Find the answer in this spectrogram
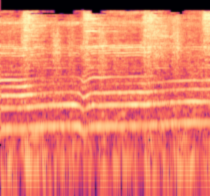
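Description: A song playing: a singer holds one long, steady note that dips briefly about a second in, over the accompaniment.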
